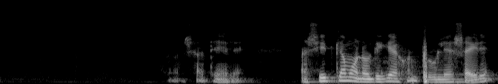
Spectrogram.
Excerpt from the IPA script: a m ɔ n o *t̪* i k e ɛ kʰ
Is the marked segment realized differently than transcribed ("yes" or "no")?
yes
